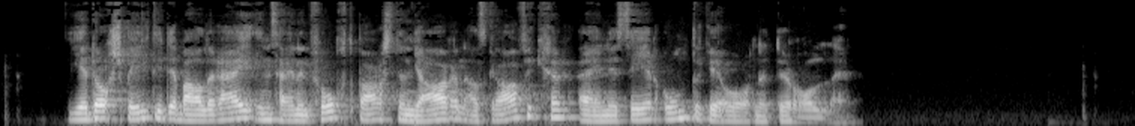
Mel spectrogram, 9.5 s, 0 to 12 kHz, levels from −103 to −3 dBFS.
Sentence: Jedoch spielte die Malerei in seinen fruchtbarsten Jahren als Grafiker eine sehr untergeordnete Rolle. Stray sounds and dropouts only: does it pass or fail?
pass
